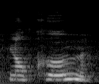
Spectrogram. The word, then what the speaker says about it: Lancôme: Il faut juste prononcer le O de façon plus ronde. Lancôme, Lancôme.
